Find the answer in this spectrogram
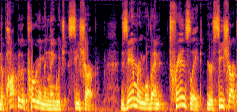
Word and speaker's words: Xamarin: on over 98 of mobile devices this is pronounced xamarin xamarin is software from microsoft that is used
